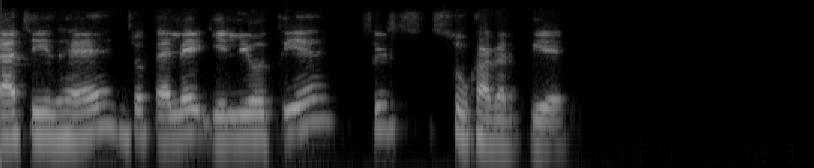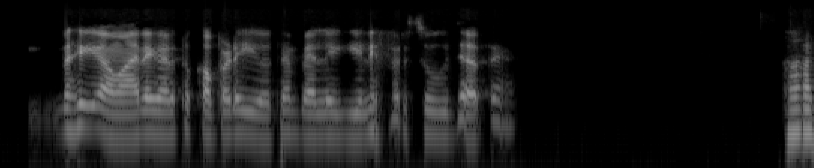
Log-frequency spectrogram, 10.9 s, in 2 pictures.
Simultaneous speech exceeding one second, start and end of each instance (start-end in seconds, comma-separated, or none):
none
